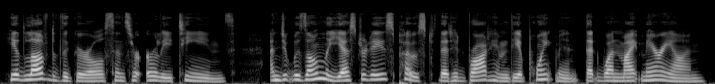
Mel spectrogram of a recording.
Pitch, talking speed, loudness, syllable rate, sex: 180 Hz, 220 wpm, -21 LUFS, 5.6 syllables/s, female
